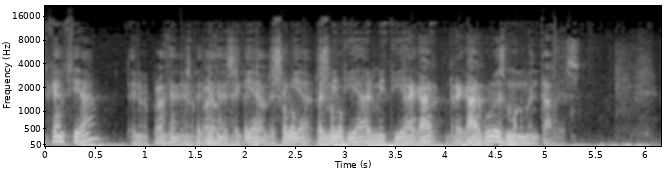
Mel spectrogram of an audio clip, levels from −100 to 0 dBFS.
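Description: From 1.36 s to 4.70 s the sound is doubled: a second full-band copy trails the original by about half a second, at roughly the same level. This doubled audio track likely comes from the signal being captured twice through paths of different latency, or from two out-of-step copies in an edit. Unlike an echo or reverb, the copy repeats only once, with no decay or room colour, and it cuts in and out abruptly.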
